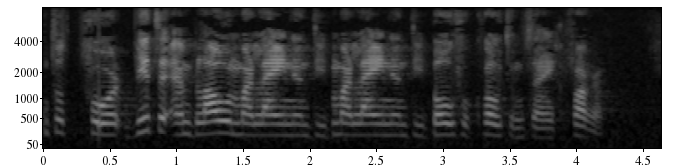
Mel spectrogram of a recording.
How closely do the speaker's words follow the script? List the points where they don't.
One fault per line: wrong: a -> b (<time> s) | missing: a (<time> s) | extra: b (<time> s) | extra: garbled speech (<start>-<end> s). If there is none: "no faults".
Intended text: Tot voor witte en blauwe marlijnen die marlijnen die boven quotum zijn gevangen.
no faults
